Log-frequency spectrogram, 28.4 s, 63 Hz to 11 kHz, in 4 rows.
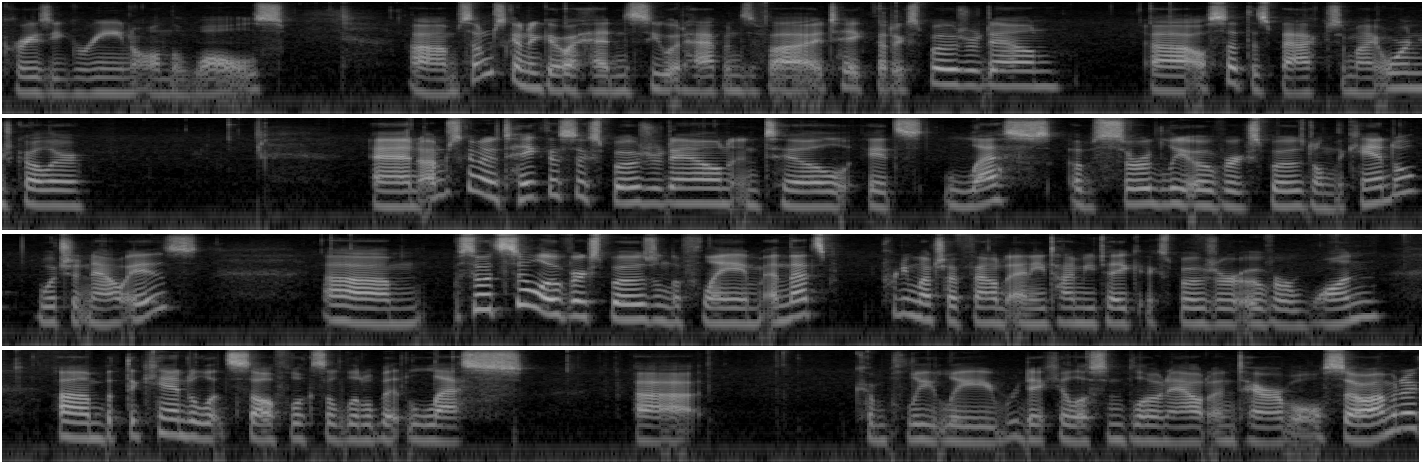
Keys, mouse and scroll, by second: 2.8 click, 8.3 click, 23.5 click, 24.8 7, 25.1 Return, 26.7 click.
